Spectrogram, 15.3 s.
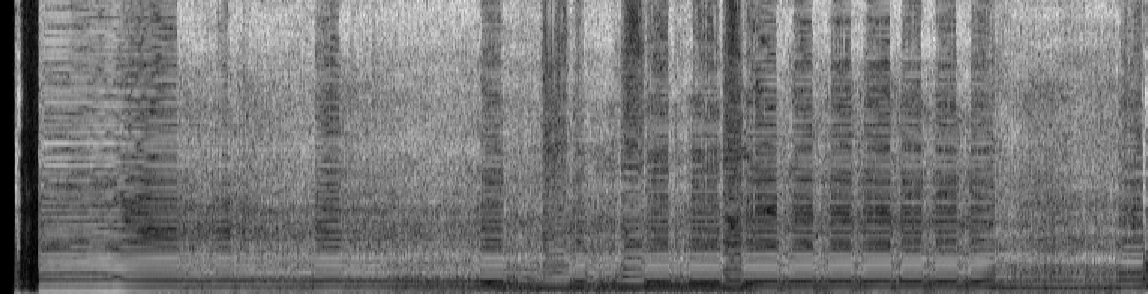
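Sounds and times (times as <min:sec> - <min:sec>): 
annoying razor noise: 0:00.5 - 0:15.3.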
